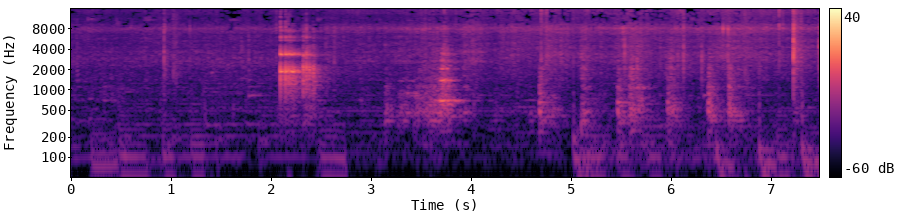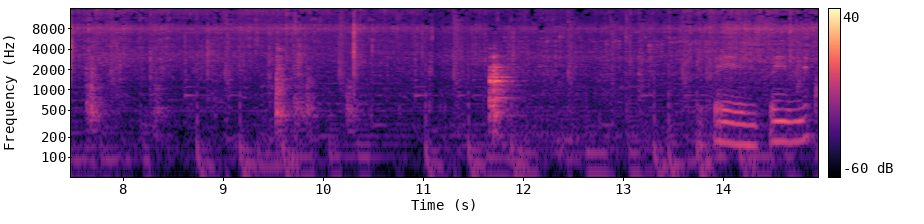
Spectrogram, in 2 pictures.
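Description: Onions frying with spices in a pan, a low sizzle broken by repeated scraping strokes and clinks of a spoon against metal, close and uneven in rhythm.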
